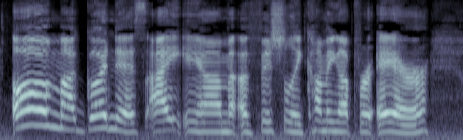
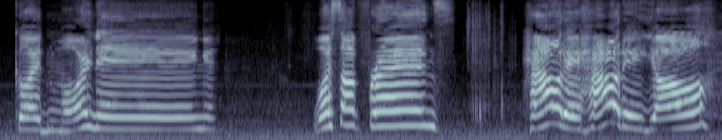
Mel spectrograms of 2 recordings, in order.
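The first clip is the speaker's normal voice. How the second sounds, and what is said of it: Put-on Texan accent. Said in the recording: “Not sure if I sound like a Texan yet, but I hear that's what they sound like”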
